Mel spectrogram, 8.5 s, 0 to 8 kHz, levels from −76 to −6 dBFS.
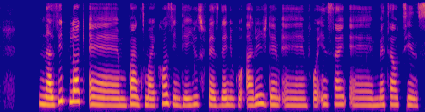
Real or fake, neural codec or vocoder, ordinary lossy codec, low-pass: real; none; none; 7.2 kHz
